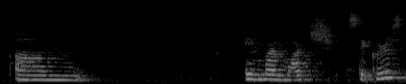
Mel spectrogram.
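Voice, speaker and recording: A woman with a slight Portuguese accent speaks at a fairly high pitch amid noticeable background noise and audible room echo. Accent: slight Portuguese undertone. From Portugal. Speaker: planner and journaling YouTuber. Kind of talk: casual live stream chat while journaling.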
